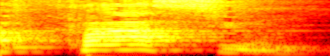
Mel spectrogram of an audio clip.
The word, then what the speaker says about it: fácil: Se referindo à paroxítona, nós temos, deixa eu pensar aqui, a palavra fácil. A palavra fácil, ela é acentuada no ar.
